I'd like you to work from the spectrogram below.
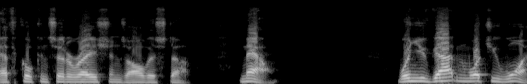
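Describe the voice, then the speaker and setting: Taking long, frequent pauses, a man with a Southern US accent speaks at medium pitch with ordinary variation on a very clean recording with a silent background. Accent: Southern US accent, drawl. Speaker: tech tutorial presenter. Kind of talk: tutorial.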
